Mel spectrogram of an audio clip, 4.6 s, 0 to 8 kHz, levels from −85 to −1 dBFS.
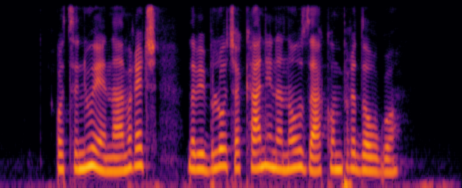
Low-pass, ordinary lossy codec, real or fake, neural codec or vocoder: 7.2 kHz; none; fake; vocoder, 22.05 kHz, 80 mel bands, Vocos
